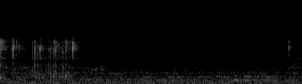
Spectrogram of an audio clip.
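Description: A sheet of thin Japanese paper rustles and crinkles as a page is turned, a quick cluster of soft crackles, then quiet, with one last faint crinkle near the end.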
